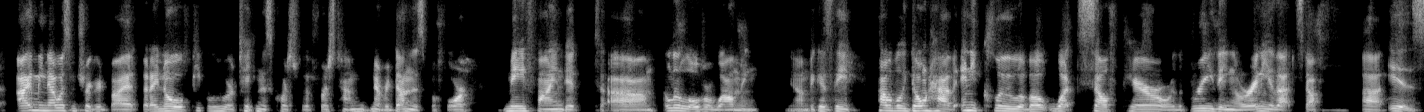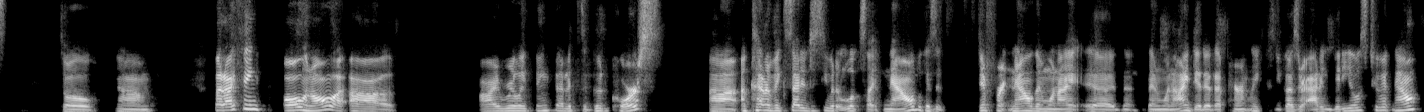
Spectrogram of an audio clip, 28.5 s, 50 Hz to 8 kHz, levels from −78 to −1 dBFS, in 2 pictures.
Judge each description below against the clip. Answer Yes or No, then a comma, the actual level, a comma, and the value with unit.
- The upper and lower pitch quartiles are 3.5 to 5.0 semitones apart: Yes, average, 4.4 semitones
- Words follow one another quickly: Yes, fast, 225 wpm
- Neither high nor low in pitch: Yes, medium, 155 Hz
